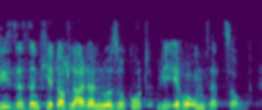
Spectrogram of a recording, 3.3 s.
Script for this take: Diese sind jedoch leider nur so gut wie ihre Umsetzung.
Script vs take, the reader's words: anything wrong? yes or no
no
